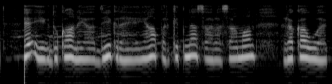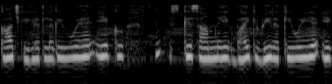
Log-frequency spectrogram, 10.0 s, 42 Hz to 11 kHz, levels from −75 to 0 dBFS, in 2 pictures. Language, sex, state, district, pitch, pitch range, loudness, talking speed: Hindi, female, Bihar, Purnia, 240 Hz, 230-260 Hz, -32 LUFS, 190 wpm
